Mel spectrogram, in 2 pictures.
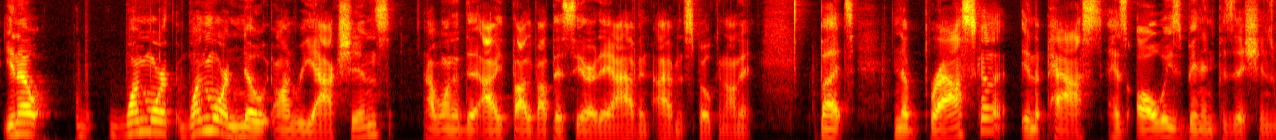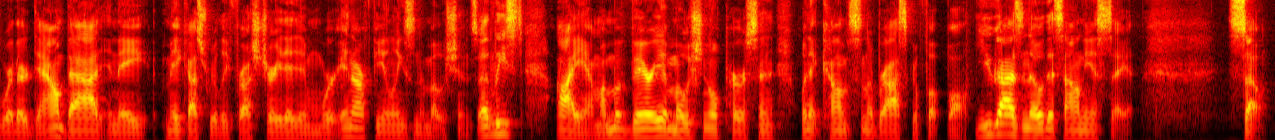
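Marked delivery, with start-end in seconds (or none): none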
